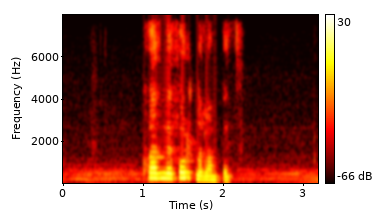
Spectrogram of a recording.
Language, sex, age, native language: Icelandic, female, 60-69, Icelandic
